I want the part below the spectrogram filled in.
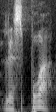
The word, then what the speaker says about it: Lespwa: en este disco llamado L'Espoir. Se escribe L-E-S-P-W-A.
